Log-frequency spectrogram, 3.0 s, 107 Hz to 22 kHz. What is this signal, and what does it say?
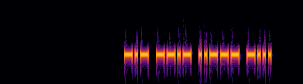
Morse code, heard as a keyed tone, about 44 wpm, 700 Hz. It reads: KQ2B
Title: USA Call Signs - 4 Characters - 6x Character Spacing - 45wpm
